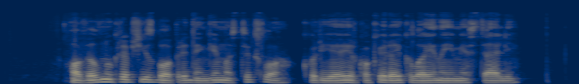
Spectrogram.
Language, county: Lithuanian, Alytus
